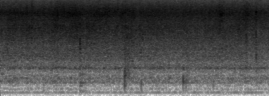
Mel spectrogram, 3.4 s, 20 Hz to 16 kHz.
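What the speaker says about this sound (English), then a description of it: "So this will take about 2 minutes to saute to get these onions nice and" Onions sautéing in a pan for a beef and butternut squash stew, a steady close sizzle with a few soft stirring clicks and scrapes over about three seconds.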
